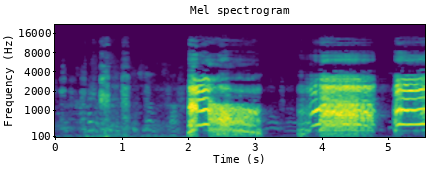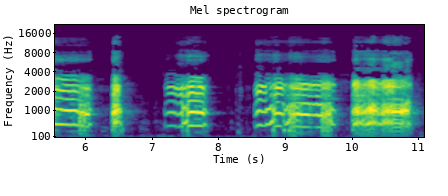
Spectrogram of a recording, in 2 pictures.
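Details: A Shiba Inu, furious because its favourite bottle cap has fallen under the sofa, lets out loud, harsh, wailing barks in bursts about a second long.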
